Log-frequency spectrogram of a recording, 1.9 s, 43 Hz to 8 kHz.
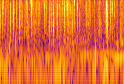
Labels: {"label": "biophony, cascading saw", "recorder": "SoundTrap 600 or HydroMoth"}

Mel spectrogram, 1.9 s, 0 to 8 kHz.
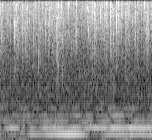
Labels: {"label": "biophony, midshipman", "recorder": "SoundTrap 500"}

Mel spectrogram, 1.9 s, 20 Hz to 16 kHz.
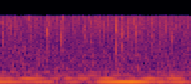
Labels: {"label": "biophony, midshipman", "recorder": "SoundTrap 500"}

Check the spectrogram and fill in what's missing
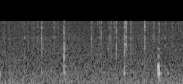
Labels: {"label": "ambient", "recorder": "HydroMoth"}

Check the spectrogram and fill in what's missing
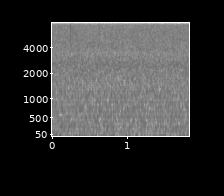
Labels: {"label": "biophony", "recorder": "SoundTrap 300"}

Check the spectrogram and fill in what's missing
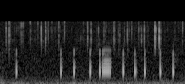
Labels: {"label": "biophony, knock croak", "recorder": "SoundTrap 300"}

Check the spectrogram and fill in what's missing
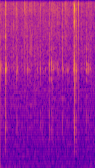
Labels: {"label": "ambient", "recorder": "HydroMoth"}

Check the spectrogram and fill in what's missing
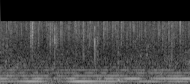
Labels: {"label": "biophony, midshipman", "recorder": "SoundTrap 500"}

